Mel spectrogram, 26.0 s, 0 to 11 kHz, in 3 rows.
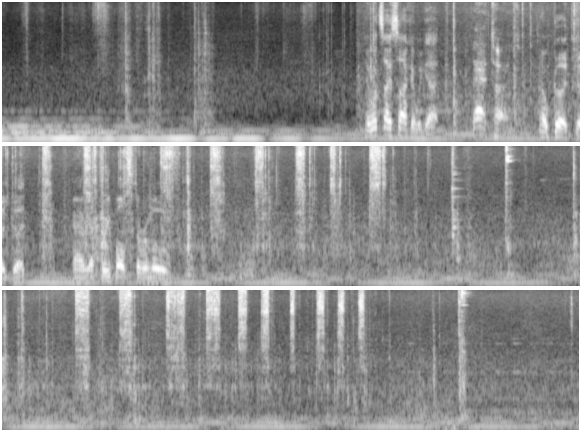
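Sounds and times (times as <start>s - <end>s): steady low hum: 0.0s - 26.0s
socket ratchet clicking: 18.4s - 22.9s.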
